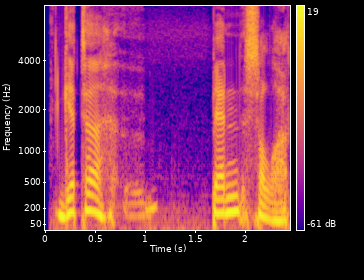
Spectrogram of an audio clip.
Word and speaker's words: Gitte Bendzulla: Back in the studio here in Nashville, Tennessee, Gitte Bendzulla.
